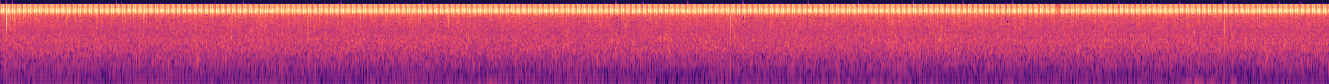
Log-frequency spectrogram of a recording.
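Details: Crickets chirp through the night at a riverside campfire, a constant high-pitched rapid trill that never pauses, layered over crackling wood, occasional sharp snaps and the steady wash of the river.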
